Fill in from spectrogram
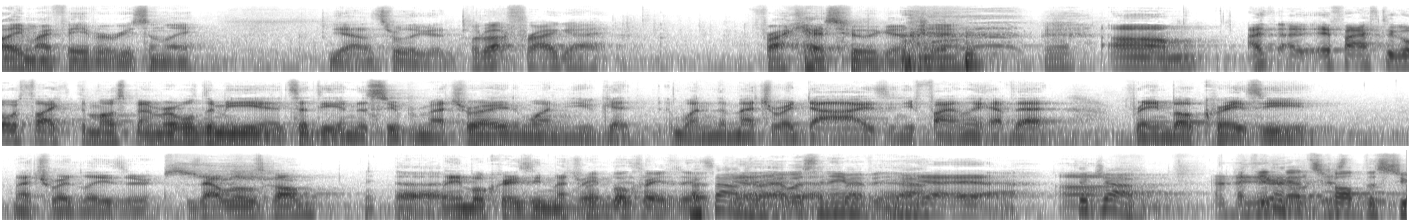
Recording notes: Nintendo Voice Chat Live: Our NVStreetPass Event. IGN hosted a StreetPass event and recorded a live Nintendo Voice Chat.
